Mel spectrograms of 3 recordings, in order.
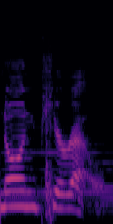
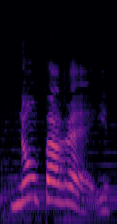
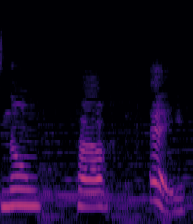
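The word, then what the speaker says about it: nonpareil: And I'm like, what do you mean non-purel? Ah, And they're yes, like, the it's a sprinkles. non-purel. And I'm like, show me how it's spelled. And they spell it out for me. And I'm like, non pareil. And they just kind of look at me for a moment. And I'm like, it's non pareil. N-O-N, non, par, P-E-A-R, A.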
